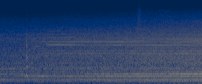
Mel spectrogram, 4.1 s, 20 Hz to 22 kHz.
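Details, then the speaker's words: Cooling fan for a Mr Lee's 2x12 Xforce amplifier with replaced heatsink, held against the cabinet's decorative vent-hole opening: steady whir with a rising drone as the restricted airflow chokes it; fan noise from airflow restriction. "But I wanted to show you what happens when we take and put one of these up against this opening."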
